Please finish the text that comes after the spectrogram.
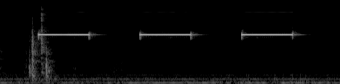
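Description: A pressure cooker, set for a 15-minute timer, beeps three times in an even rhythm after a button press, each tone a clear, steady half-second beep close by.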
